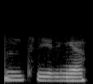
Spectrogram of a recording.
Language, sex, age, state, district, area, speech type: Tamil, female, 30-45, Tamil Nadu, Tiruchirappalli, rural, conversation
